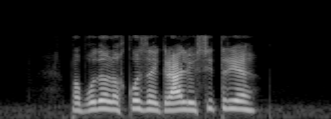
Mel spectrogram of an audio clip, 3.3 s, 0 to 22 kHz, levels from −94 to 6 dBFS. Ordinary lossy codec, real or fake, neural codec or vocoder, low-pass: none; real; none; 7.2 kHz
